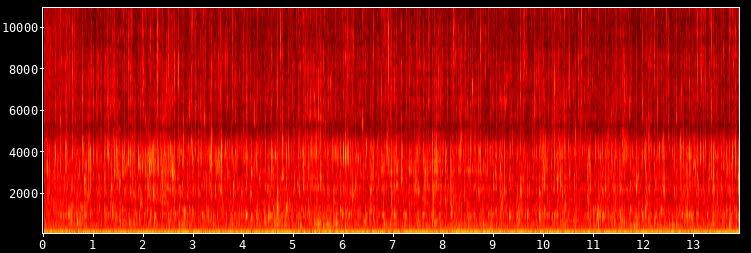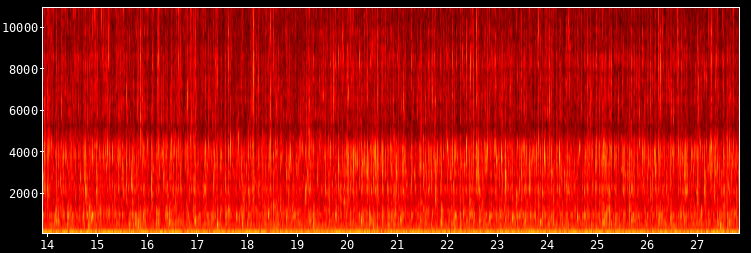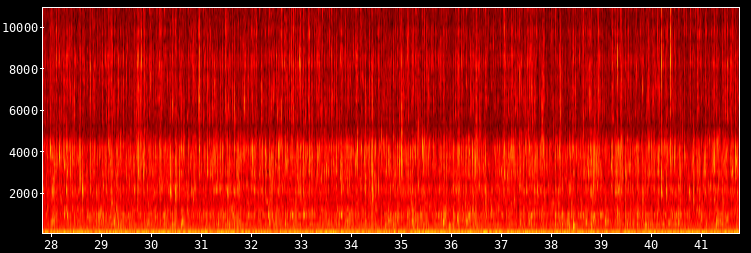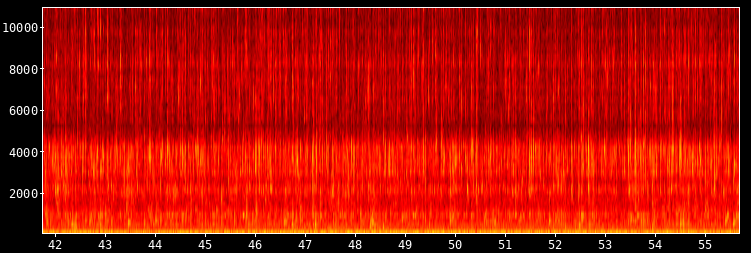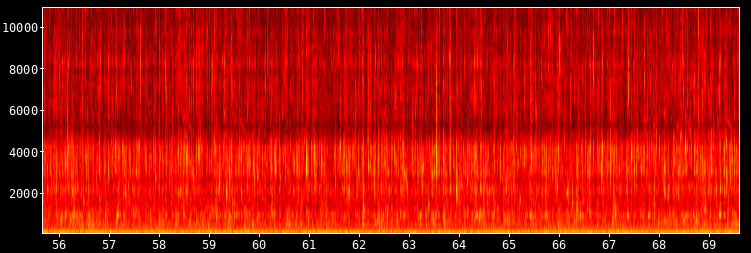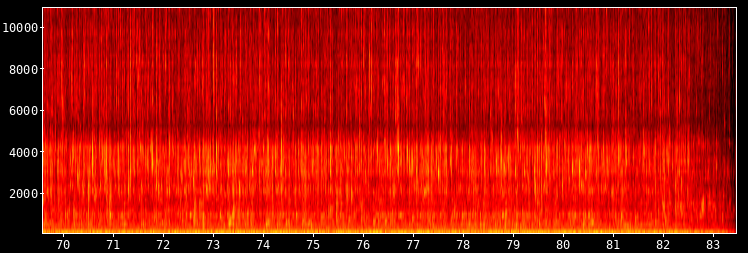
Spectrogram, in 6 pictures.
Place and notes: audresseles, meeresufer bei ebbe, wasserrückfluss
morgens am meeresufer bei ebbe, wasserrückfluss in der steinigen ebbelandschaft
fieldrecordings international:
social ambiences, topographic fieldrecordings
